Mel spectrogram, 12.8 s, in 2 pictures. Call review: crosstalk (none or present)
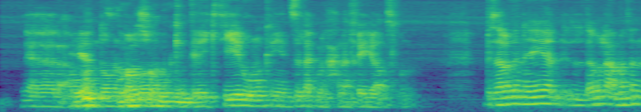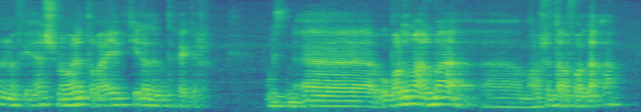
present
